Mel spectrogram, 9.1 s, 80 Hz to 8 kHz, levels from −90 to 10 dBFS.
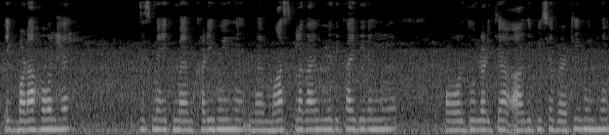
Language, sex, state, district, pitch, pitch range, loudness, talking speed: Hindi, female, Uttar Pradesh, Ghazipur, 205 Hz, 200-210 Hz, -34 LUFS, 170 wpm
